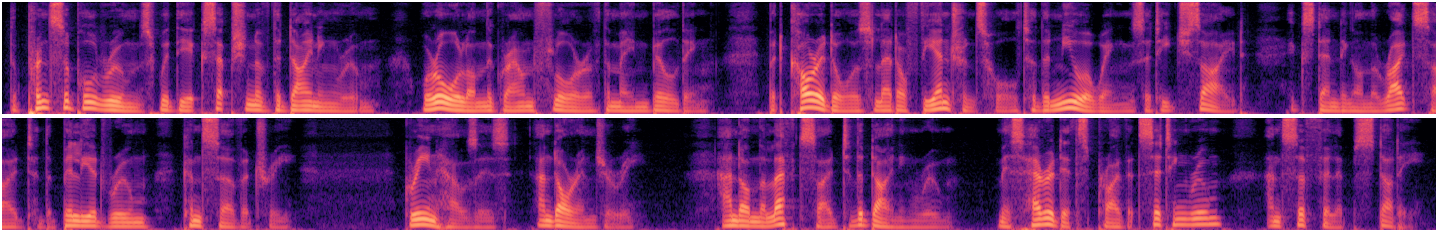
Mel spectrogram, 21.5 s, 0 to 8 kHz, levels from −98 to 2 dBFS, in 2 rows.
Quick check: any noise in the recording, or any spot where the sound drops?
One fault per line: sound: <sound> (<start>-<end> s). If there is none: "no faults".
no faults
